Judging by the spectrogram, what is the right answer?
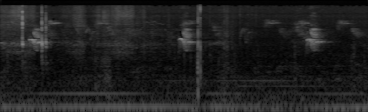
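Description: A bird chirping three times, about two seconds apart, over a steady low hum, with a single sharp click about three seconds in.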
